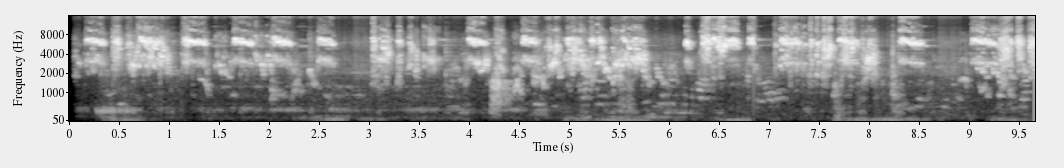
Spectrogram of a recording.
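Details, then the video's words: Pet budgerigars recorded December 14, 2023, in a steady stream of scratchy, high chirps and warbling chatter. Squawky notes come in bursts separated by short pauses, with a faint low rumble underneath. "budgies Bueatiful Sounds"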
